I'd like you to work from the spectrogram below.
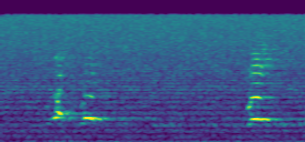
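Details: Whooper swans singing at sunset on the shore of Lake Saimaa, Finland, in the evening; three clear trumpeting, bugle-like honks, two close together, then one after a pause, over quiet background hiss.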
